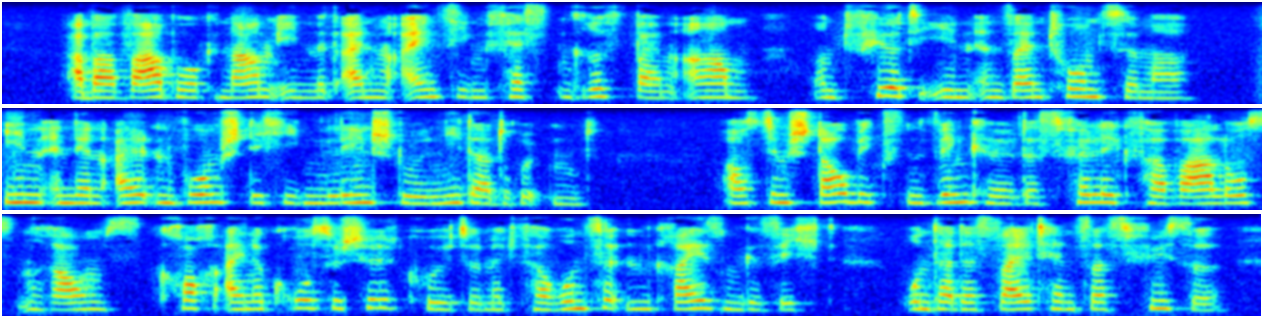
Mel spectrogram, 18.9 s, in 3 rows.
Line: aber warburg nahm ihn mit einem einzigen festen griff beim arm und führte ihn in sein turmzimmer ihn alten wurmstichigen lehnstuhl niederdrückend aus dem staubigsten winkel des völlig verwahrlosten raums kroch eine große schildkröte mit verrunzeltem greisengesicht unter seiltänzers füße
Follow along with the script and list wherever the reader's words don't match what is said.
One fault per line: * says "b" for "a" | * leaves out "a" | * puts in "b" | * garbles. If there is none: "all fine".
* puts in "in den"
* puts in "des"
